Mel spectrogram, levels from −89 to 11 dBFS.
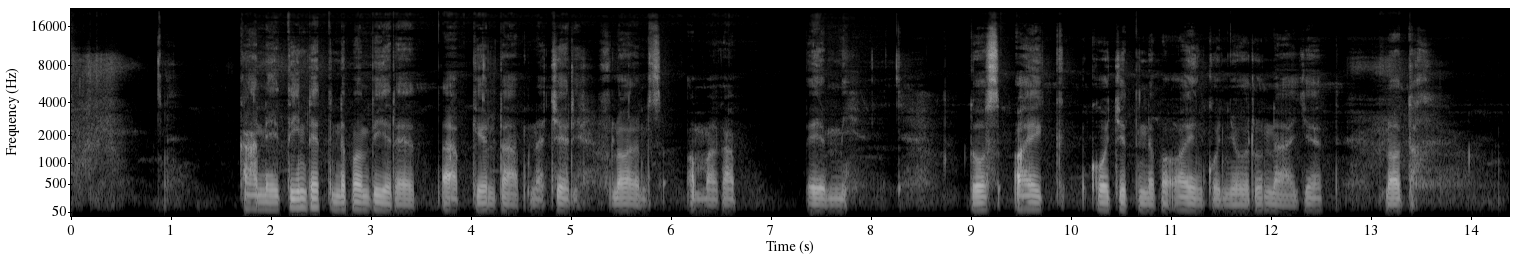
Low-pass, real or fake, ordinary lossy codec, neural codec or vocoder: none; fake; none; vocoder, 44.1 kHz, 128 mel bands every 512 samples, BigVGAN v2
